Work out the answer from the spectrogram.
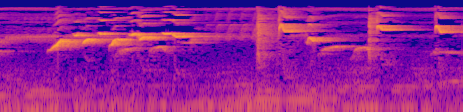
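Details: Morning provocation song of a white-rumped shama: a rapid run of rising whistled sweeps, followed by sharp high squeaks and clear fluty notes repeated in short bursts.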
